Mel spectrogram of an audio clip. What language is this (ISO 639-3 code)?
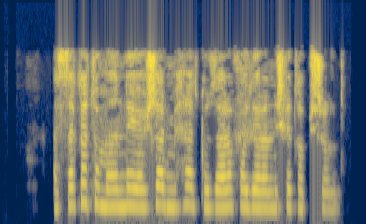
uzb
